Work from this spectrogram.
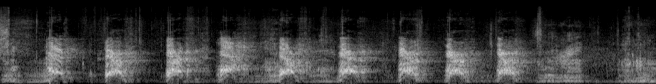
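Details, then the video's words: Angry eleven-week-old Boerboel puppy barking in a steady run of sharp, hoarse yaps, about eleven in six seconds, each spaced roughly half a second apart. "Little angry boerboel"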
